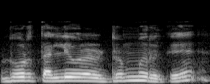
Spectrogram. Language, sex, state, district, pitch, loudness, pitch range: Tamil, male, Tamil Nadu, Kanyakumari, 165 Hz, -12 LUFS, 150-175 Hz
